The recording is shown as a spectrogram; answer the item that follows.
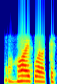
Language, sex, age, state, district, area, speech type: Manipuri, female, 30-45, Manipur, Kangpokpi, urban, conversation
